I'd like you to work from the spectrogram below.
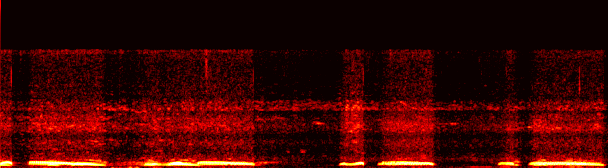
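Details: Spotted dove singing in Pesom/Kacuk style during a teaching session for a new bird: low, hollow cooing notes in short phrases, a quick clipped note before each longer drawn coo, separated by pauses.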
